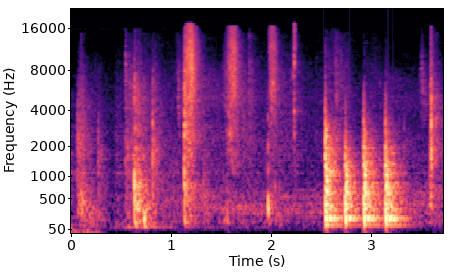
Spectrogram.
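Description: knocking on a door

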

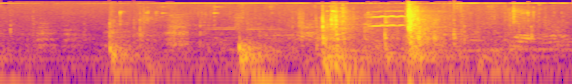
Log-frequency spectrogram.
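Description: door opening

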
